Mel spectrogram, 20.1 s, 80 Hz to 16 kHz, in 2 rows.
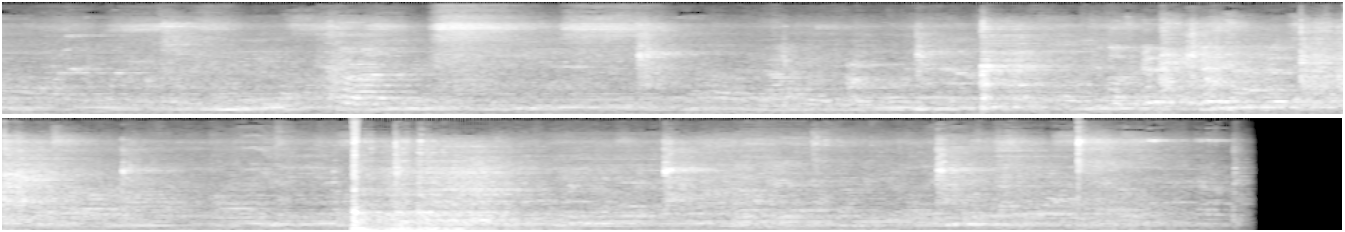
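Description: A loaded barbell of about 475 lb coming down on a lifting platform after a deadlift, one heavy thump with a low rumble about two-thirds of the way in, over a steady background of voices. There are a few lighter metal clinks along the way.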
